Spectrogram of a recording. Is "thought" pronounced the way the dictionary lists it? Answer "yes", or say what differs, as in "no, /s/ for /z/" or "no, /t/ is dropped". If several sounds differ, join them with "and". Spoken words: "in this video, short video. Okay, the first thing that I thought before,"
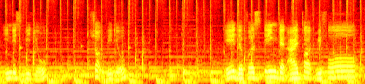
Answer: no, /t/ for /θ/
